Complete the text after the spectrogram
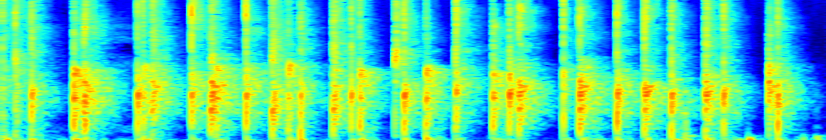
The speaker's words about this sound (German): Es war auch ein übelst langer Applaus irgendwie gerade, ne? Ja, weil wir uns wirklich für ihn gefreut haben.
